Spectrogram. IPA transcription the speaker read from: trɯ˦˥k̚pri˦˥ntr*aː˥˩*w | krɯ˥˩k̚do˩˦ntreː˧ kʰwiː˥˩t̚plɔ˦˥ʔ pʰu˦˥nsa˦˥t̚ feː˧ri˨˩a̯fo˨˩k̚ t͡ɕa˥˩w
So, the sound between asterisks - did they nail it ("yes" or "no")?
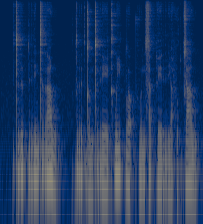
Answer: no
